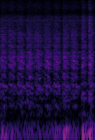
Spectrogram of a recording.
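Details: Tow truck after sensor replacement including MAP sensor: fuel pump runs continuously; short burst of even starter cranking with no catch or rise in speed, turns over but never fires; crank no start.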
